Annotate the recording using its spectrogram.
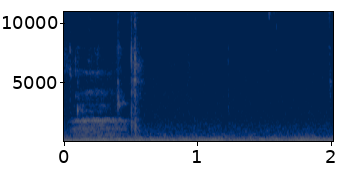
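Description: Near silence: a low steady hum with a few faint clicks of a tarot deck being handled about half a second in.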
